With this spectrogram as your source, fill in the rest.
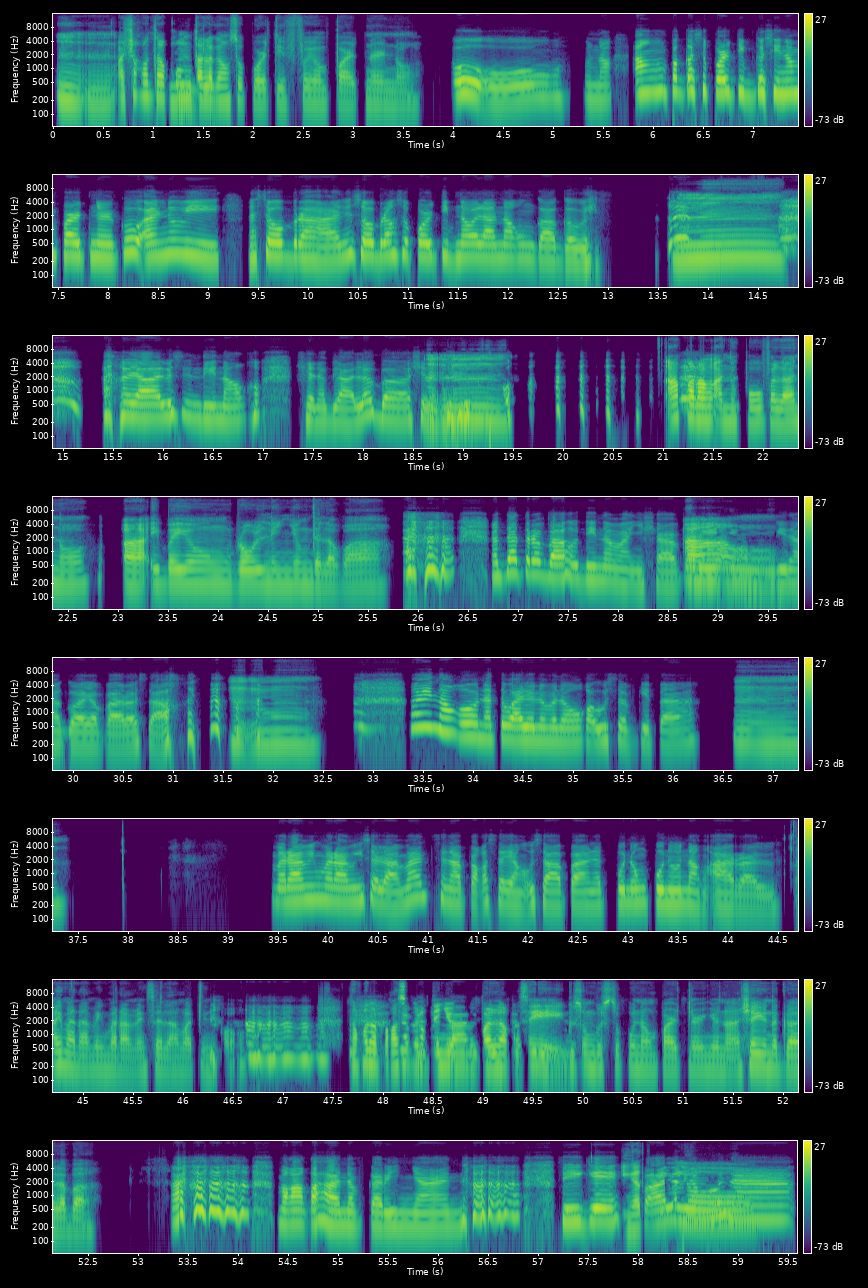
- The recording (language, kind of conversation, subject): Filipino, unstructured, Ano ang mga hamon mo sa pagpapanatili ng aktibong pamumuhay?
- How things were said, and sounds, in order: drawn out: "Hmm"; laugh; laughing while speaking: "Kaya halos hindi na ako"; laughing while speaking: "nagluluto"; laugh; tapping; laugh; laughing while speaking: "akin"; laugh; laugh; laugh; laugh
